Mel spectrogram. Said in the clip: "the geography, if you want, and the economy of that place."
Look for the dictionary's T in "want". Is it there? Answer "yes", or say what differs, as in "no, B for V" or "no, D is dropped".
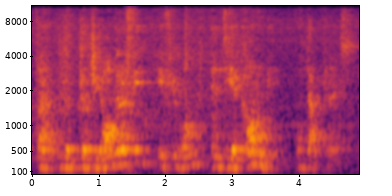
yes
